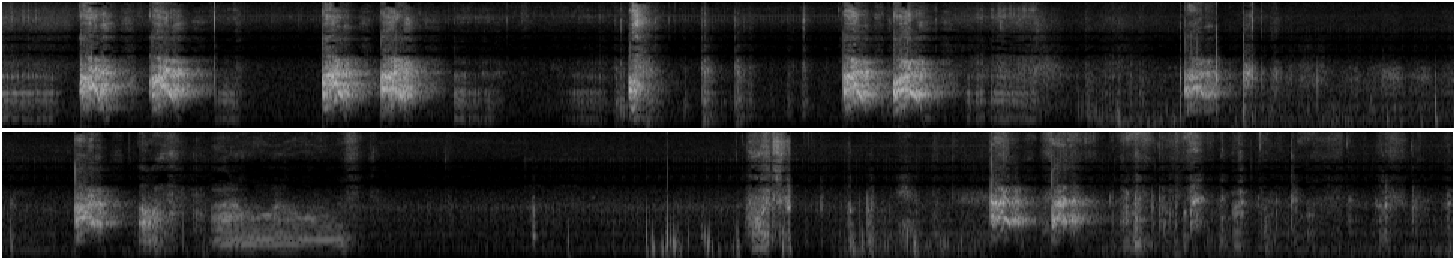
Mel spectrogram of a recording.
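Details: Playful barking from the dog Little Ginga while dancing around a big red ball: loud, sharp barks in bursts, a short wavering growl in the middle, then more yips and barks toward the end.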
